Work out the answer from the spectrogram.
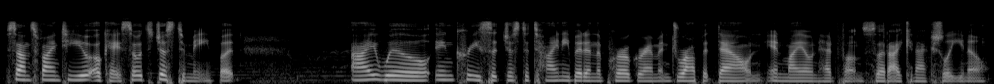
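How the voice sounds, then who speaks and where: A woman's voice: lowish voice, steady tone, moderate pace, vocal fry, a bit bright. A young woman streaming a game from home, chatting casually and laughing, often trailing off mid-sentence, on a desk microphone. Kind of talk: casual gameplay stream chat. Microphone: desk microphone with headphones.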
